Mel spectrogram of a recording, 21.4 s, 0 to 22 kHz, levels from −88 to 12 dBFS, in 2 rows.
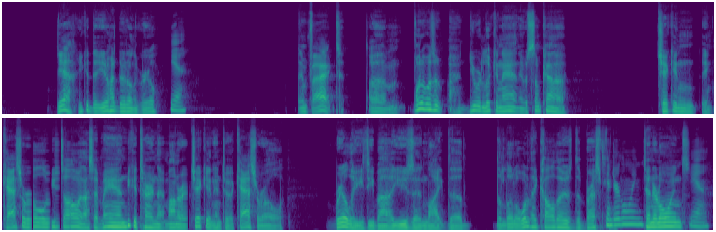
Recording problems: choppy; very; from 11 to 13 s; 17% of the speech affected

